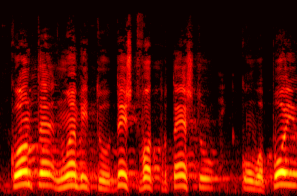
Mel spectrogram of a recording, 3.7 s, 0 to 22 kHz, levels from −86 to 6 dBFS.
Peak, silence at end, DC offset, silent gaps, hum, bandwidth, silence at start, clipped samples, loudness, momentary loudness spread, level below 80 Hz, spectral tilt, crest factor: -8 dBFS; 0 s; under 0.1%; none; none; 12 kHz; 0.15 s; under 0.1%; -26 LUFS; 15 LU; -78 dBFS; -4.5 dB/octave; 18 dB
